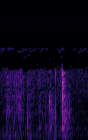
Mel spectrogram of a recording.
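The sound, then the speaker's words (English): The door of a hut is pushed shut: a few short wooden knocks and clacks, the loudest one past the middle, with faint shuffling noise between them and no voices. “I'll close the door.”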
